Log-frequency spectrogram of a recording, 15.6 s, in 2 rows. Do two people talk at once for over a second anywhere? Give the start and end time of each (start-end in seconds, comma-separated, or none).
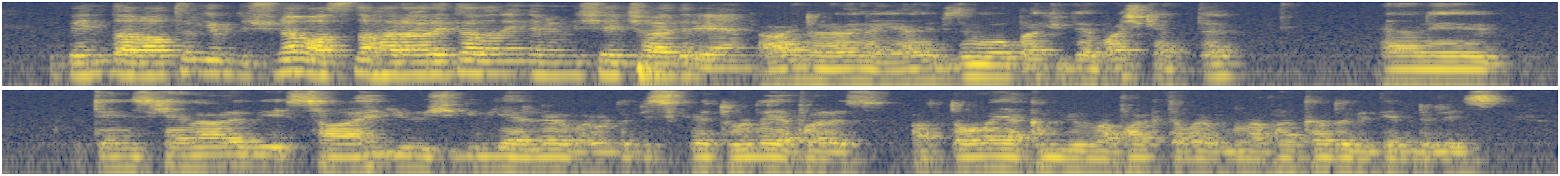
none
